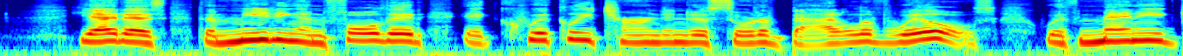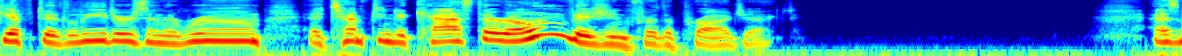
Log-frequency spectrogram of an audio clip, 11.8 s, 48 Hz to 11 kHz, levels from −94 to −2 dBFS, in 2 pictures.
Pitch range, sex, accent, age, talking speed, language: 160-215 Hz, male, American, 40-59, 160 wpm, English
